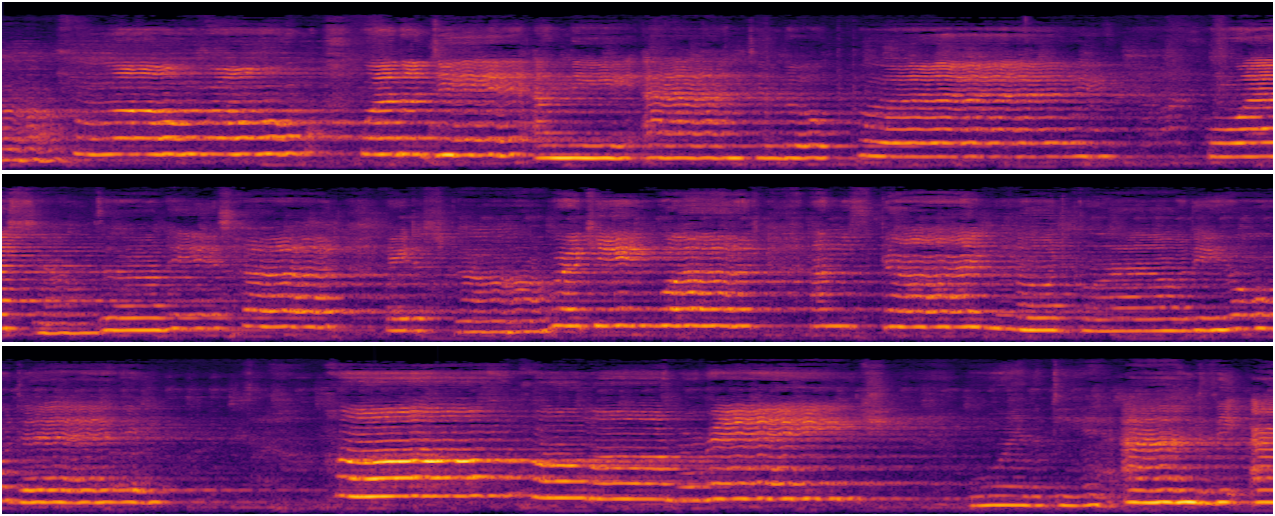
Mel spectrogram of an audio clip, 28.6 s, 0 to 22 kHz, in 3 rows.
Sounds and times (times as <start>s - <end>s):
Child singing: 0.0s - 20.7s, 21.5s - 28.6s
Music: 0.0s - 28.6s.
